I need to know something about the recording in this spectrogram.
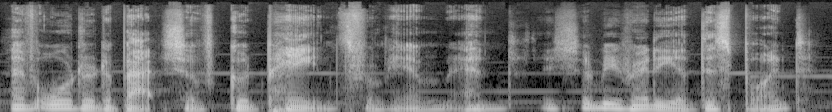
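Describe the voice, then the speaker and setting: A man playing an earnest, pompous painter in a dramatic reading of game dialogue, speaking in a florid, halting, theatrical way. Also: fairly low pitch, animated, creaky, breathy edge, heavily acted. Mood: pleading, polite. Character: theatrical, earnest male painter, pompous and fervent about art.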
